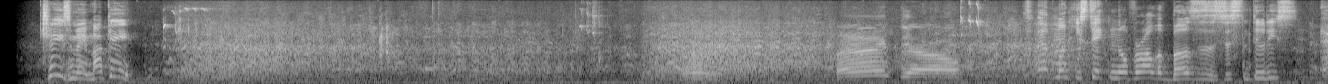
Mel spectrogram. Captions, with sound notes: Cheese me monkey. [chattering] [chattering] [chattering] Mmm. Thank you. So that monkey's taking over all of Bose's assistant duties?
